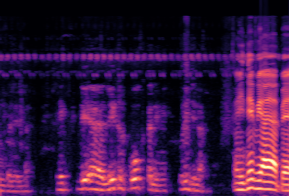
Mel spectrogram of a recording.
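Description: A cricket chirping in a steady, high, evenly pulsing trill, under men's voices talking in bouts that get loudest near the end.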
